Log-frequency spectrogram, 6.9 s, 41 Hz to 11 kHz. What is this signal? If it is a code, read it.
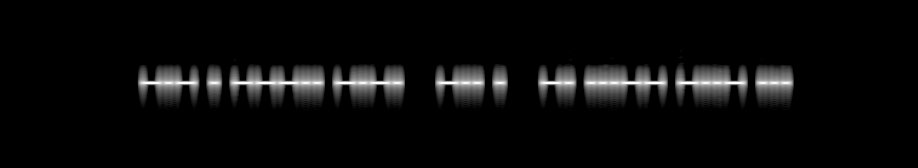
Morse code, heard as a keyed tone, about 28 wpm, 700 Hz. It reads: KE8C DE N3XS
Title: USA Callsign DE Callsign - 4 Characters - 28wpm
